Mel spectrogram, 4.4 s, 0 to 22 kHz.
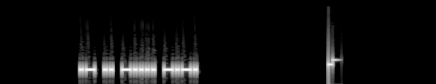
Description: Morse code, heard as a keyed tone, about 40 wpm, 690 Hz. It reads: AI6C
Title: USA Call Signs - 4 Characters - 2x Character Spacing - 40wpm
